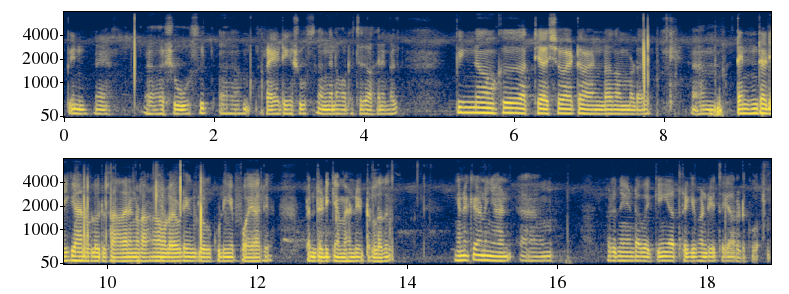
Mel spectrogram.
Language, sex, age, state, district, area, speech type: Malayalam, male, 18-30, Kerala, Kozhikode, urban, spontaneous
